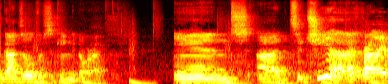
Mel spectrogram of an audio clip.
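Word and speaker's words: Tsuchiya: Mr shindo from Godzilla vers kadora and uh suchia finally pronouncing his name correctly I am aren't you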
